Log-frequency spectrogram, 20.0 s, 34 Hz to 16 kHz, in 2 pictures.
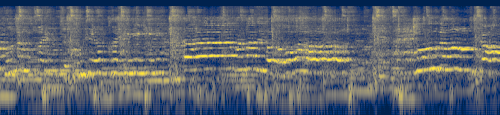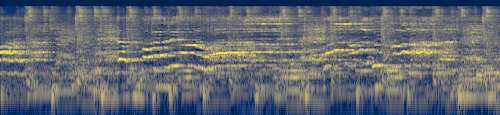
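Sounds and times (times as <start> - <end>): bass line: 0.0 - 20.0
gospel choir singing: 0.0 - 20.0
steady beat: 4.9 - 20.0.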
